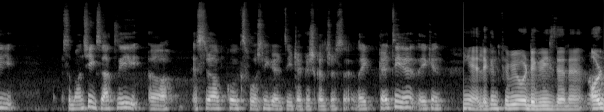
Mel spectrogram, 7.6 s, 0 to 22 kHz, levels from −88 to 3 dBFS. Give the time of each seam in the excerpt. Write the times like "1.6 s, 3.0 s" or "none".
5.8 s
